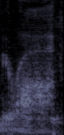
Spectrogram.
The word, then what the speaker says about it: Mirage: Again, that's pronounced Mirage.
